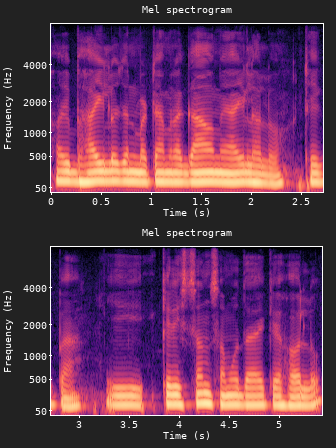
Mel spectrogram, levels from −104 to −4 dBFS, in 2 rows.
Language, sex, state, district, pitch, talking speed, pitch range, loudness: Bhojpuri, male, Bihar, Gopalganj, 120 Hz, 200 wpm, 115-125 Hz, -16 LUFS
